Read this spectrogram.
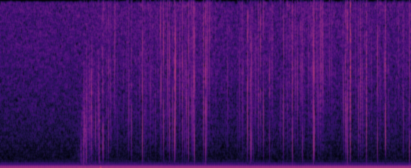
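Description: A vinyl record crackles and pops as it spins under the needle.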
